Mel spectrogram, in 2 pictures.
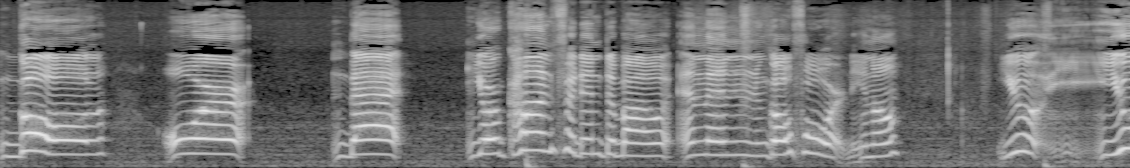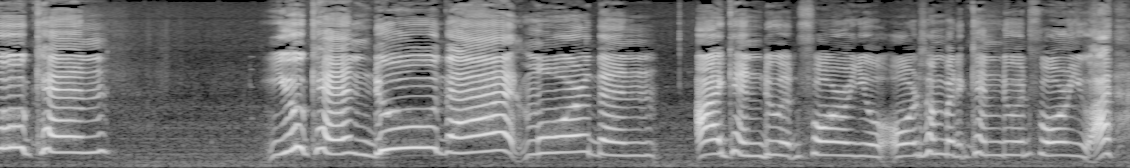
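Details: Speech of a woman with cerebral palsy; whether her speech is affected is not stated (possible dysarthria).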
